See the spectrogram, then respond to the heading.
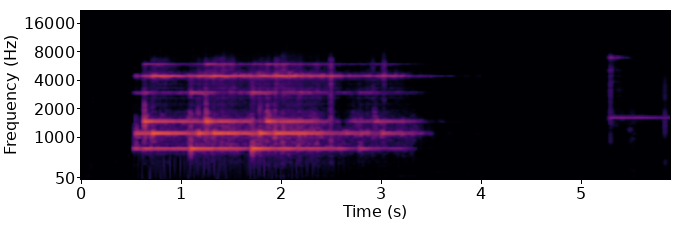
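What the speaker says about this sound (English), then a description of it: "Someone keeps ringing me" An incoming-call ringtone chimes loud and clear as a bright melodic phrase of electronic tones for about three seconds, fading out; after a pause, a short tone starts again.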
